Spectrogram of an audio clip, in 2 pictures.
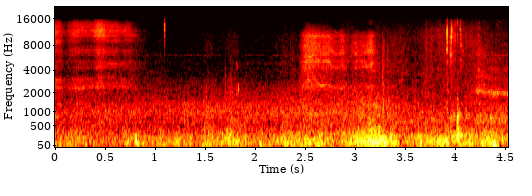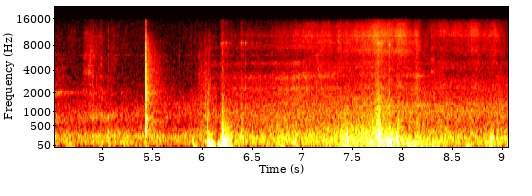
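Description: A person shifts softly on a floor mat.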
